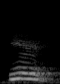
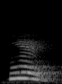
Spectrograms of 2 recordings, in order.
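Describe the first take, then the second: No difference in how they are said.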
